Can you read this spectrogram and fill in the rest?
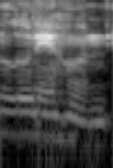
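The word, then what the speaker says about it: lundehund: We Googled it. This is how you say it. – The Norwegian lunehun is a small to medium-sized dogs. Lunehun.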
